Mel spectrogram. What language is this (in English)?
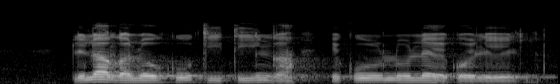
South Ndebele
